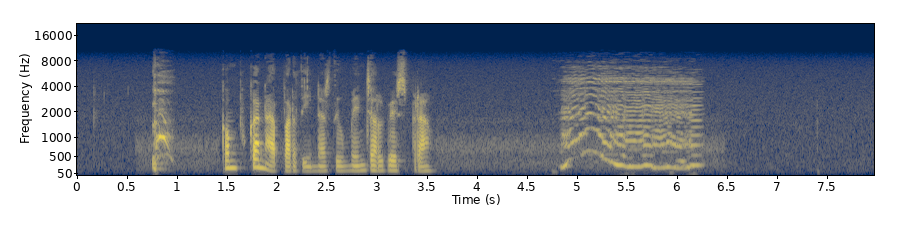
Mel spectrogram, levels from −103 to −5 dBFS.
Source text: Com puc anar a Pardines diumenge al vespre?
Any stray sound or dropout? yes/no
yes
